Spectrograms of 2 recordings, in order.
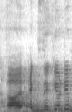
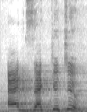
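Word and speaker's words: executive: इसको एग्जीक्यूटिव बोलते हैं ज़्यादातर, है ना, एग्जीक्यूटिव ही वर्ड यूज़ किया जाता है, लेकिन ये एग्जीक्यूटिव नहीं है। इसका सही प्रोनाउंस जो है वो है एग्जीक्यूटिव, एग्जीक्यूटिव।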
